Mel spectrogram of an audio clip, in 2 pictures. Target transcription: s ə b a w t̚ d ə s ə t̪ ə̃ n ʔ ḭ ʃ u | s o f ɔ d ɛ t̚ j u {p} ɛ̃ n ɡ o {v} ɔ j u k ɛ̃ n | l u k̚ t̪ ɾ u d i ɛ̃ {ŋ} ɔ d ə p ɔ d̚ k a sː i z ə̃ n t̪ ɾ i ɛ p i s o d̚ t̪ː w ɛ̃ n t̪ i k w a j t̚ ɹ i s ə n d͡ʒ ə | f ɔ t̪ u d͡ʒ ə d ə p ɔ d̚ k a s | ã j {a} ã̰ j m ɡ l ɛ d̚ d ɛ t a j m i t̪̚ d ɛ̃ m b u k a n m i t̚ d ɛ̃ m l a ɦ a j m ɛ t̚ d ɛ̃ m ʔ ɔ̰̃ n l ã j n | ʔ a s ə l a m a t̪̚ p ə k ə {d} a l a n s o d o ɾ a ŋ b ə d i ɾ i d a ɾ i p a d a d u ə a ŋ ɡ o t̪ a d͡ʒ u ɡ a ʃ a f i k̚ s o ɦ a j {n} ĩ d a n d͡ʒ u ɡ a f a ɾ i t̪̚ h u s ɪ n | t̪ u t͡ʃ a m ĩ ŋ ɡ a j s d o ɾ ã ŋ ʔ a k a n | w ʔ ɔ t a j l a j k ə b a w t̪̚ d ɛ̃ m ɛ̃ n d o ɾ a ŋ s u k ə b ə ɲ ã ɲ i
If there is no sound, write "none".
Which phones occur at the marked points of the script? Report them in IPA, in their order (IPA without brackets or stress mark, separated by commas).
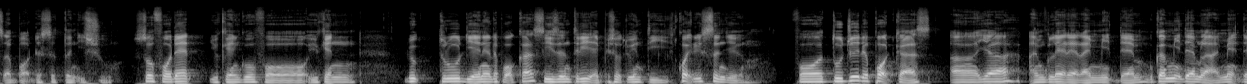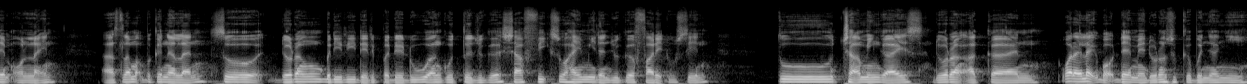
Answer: k, f, n, a, n, m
